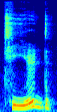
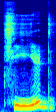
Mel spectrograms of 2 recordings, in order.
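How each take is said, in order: The two takes are said the same way.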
